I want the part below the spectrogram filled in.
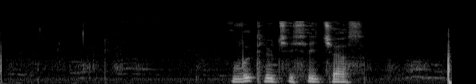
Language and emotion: Russian, neutral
